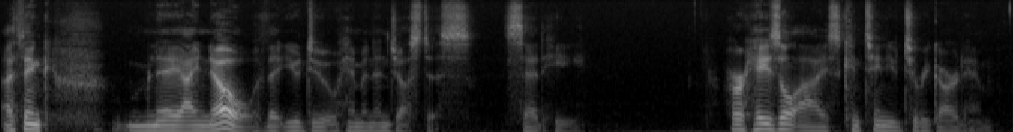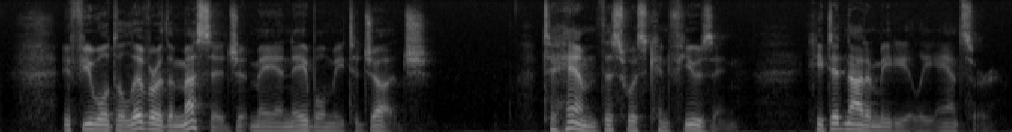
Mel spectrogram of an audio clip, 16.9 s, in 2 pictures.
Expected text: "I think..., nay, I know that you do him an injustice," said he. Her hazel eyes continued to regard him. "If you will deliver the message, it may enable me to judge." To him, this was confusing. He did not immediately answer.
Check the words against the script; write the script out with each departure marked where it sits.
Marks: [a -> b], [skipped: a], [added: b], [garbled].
"I think..., nay, I know that you do him an injustice," said he. Her hazel eyes continued to regard him. "If you will deliver the message, it may enable me to judge." To him, this was confusing. He did not immediately answer.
